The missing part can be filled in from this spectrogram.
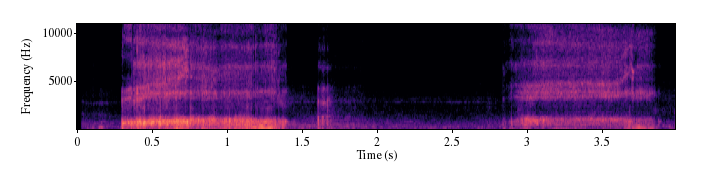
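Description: Two loud, harsh, rattling breaths about two and a half seconds apart, with quiet between them: loud snoring.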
